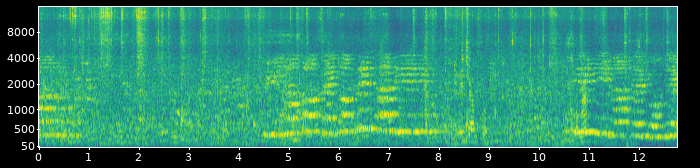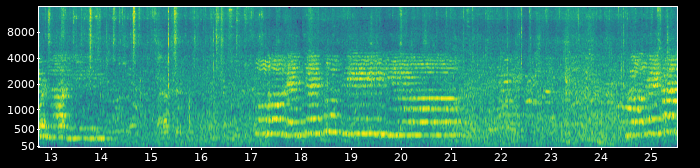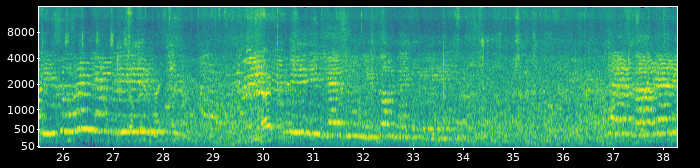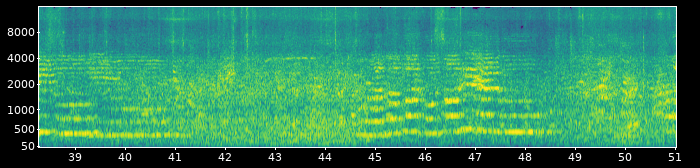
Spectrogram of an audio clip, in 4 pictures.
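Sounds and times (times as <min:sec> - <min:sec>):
religious singing: 0:00.0 - 0:02.9, 0:03.5 - 0:09.0, 0:10.2 - 0:22.0, 0:23.8 - 0:51.0.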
